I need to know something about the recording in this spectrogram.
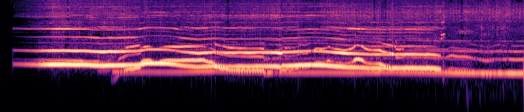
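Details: Several wolves howling together at night, overlapping long tones that weave up and down against a steady, held lower howl, forming a dense, wavering chorus.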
